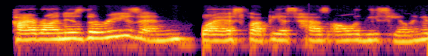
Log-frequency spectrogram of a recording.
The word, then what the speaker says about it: Asclepius: So anyways, a fucus, his Greek name is Asclepius. Am I pronouncing it correctly? Asclepius. – Yeah. Mm-hmm.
